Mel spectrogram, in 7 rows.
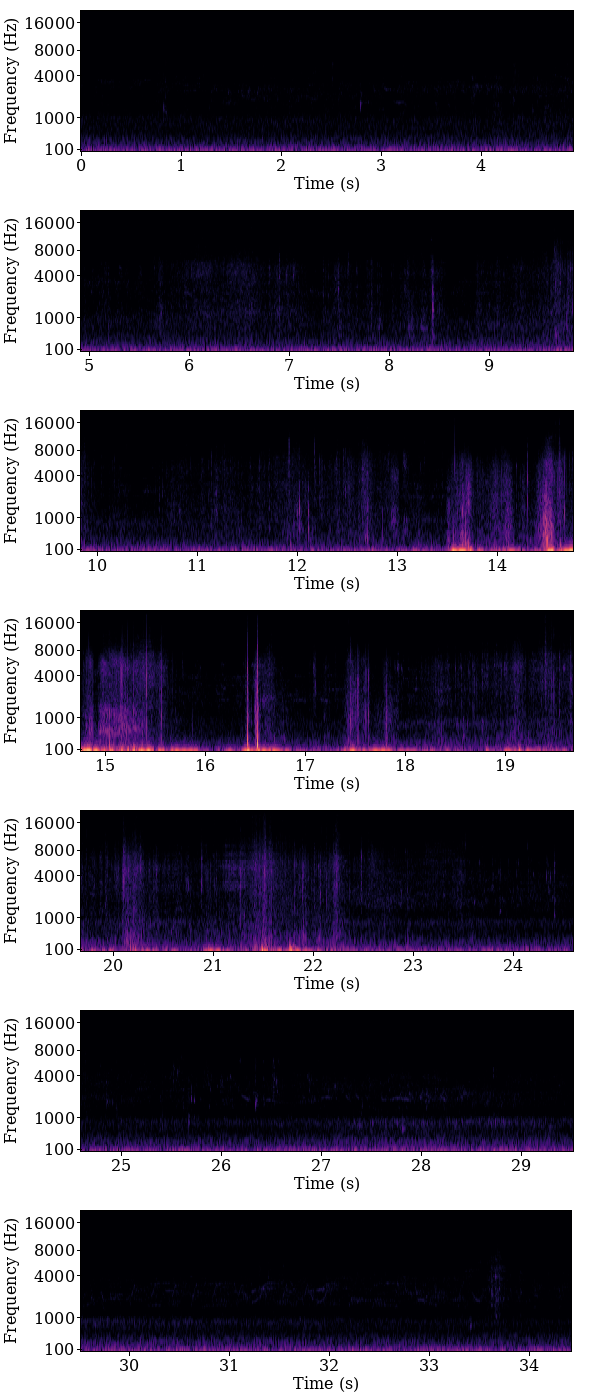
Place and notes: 04:00 Berlin, Buch, Mittelbruch / Torfstich 1 - pond, wetland ambience
early morning ambience, a creature is investigating the hidden microphones again.
Deutschland, 15 May 2021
